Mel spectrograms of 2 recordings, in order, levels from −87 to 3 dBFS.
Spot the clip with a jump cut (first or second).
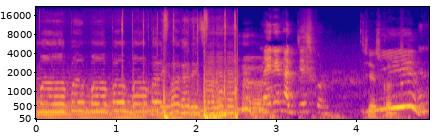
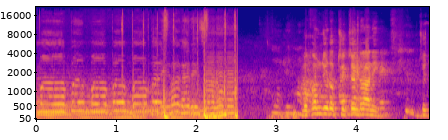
first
